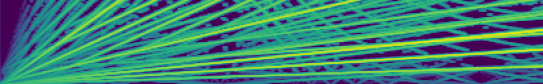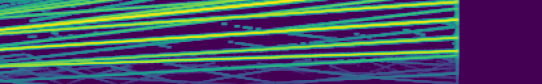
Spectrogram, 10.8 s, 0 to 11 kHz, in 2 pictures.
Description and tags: Uplifter Sweep 10s Three-Tones
Three generated tones with varying degrees of modulation sweeping up from 0.1--13k hz. Panned left, right, center.
119, build, build-up, effect, FX, noise, sidechain, sine, sweep, sweep-up, tone, uplifter, up-sweep, upsweep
